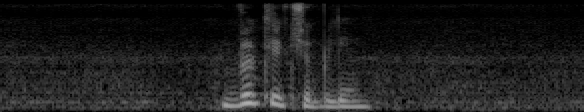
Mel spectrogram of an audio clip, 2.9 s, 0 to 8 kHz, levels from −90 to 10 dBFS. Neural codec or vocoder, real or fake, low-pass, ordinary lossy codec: codec, 16 kHz, 2 kbps, X-Codec, HuBERT features, trained on general audio; fake; 7.2 kHz; none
